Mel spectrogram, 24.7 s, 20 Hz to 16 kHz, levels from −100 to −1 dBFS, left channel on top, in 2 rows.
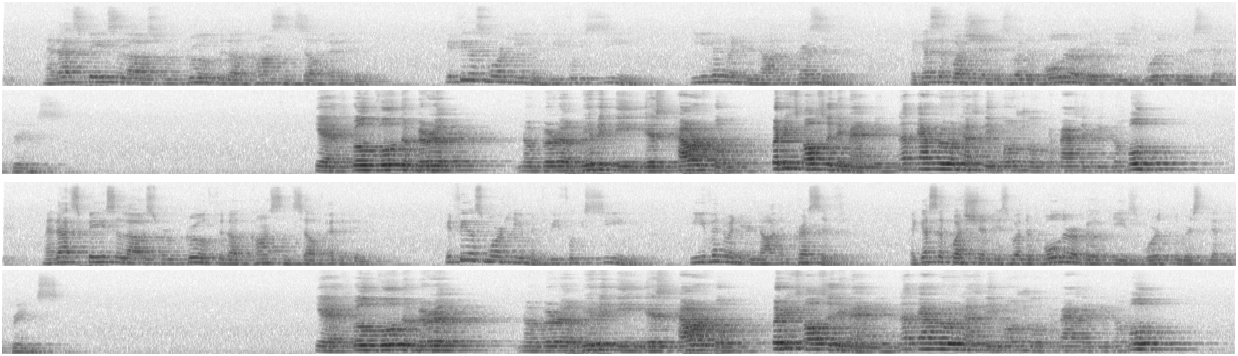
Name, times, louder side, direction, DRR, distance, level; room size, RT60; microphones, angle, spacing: voice 1, 0.4-3.7 4.4-6.4 6.9-8.3 9.1-12.8, right 3 dB, 55° right, 3 dB, 0.3 m, -43 dB
voice 2, 15.5-16.8 17.5-19.7 20.0-23.8, left 1 dB, 35° left, -1 dB, 0.5 m, -31 dB
2.8 x 2.4 x 3.4 m, 1.1 s
head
